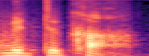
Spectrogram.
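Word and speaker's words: מתקה: 미트카. 그러니까 미트카. 그러니까 트 발음을 싹 빼면 이게 밑가처럼 읽어져요. 그죠?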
